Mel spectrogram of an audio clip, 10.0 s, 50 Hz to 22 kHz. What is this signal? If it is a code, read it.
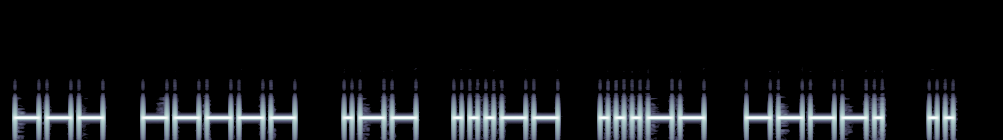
Morse code, heard as a keyed tone, about 15 wpm, spaced as for 12 wpm, 600 Hz. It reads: O0W339I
